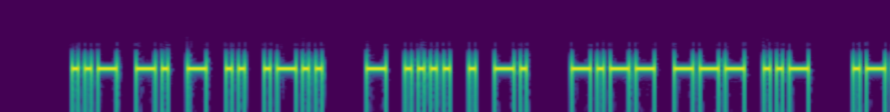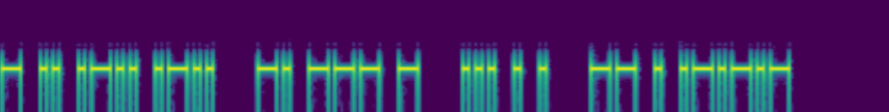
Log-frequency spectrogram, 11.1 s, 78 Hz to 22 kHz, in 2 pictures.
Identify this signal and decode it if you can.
Morse code, heard as a keyed tone, about 30 wpm, 700 Hz. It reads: UNTIL THEN YOU WILL NOT SEE ME.
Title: Sentences from Top 600 Words 30wpm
